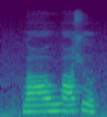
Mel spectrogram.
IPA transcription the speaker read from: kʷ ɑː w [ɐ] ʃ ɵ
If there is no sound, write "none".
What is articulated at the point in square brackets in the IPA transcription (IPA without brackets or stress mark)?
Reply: ɑ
